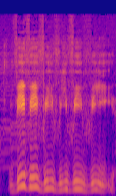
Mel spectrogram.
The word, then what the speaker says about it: VVVVVV: Then VVVVVV. That's right. That's how you pronounce it. 6 V's.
